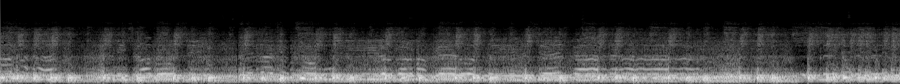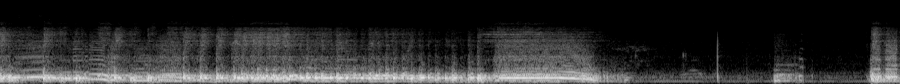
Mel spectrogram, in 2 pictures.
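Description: Amateur rock group recording, with electric guitar, bass and band playing a song. About fifteen seconds in the song stops, its last note falling in pitch. After a short quieter gap the next piece starts, with guitar and keyboard, near the end.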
